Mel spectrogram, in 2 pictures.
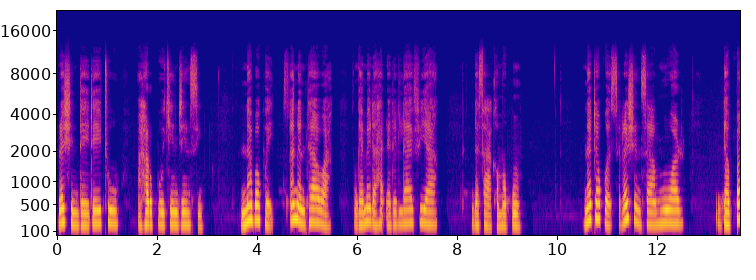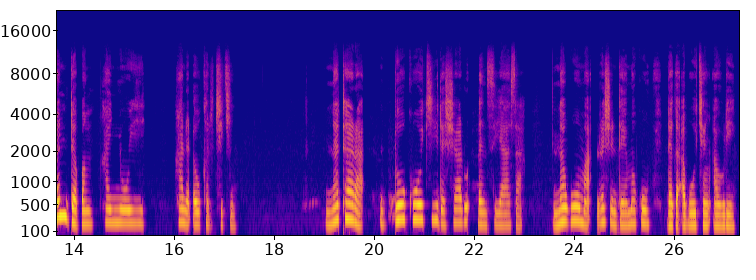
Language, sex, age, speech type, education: Hausa, female, 30-45, spontaneous, primary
